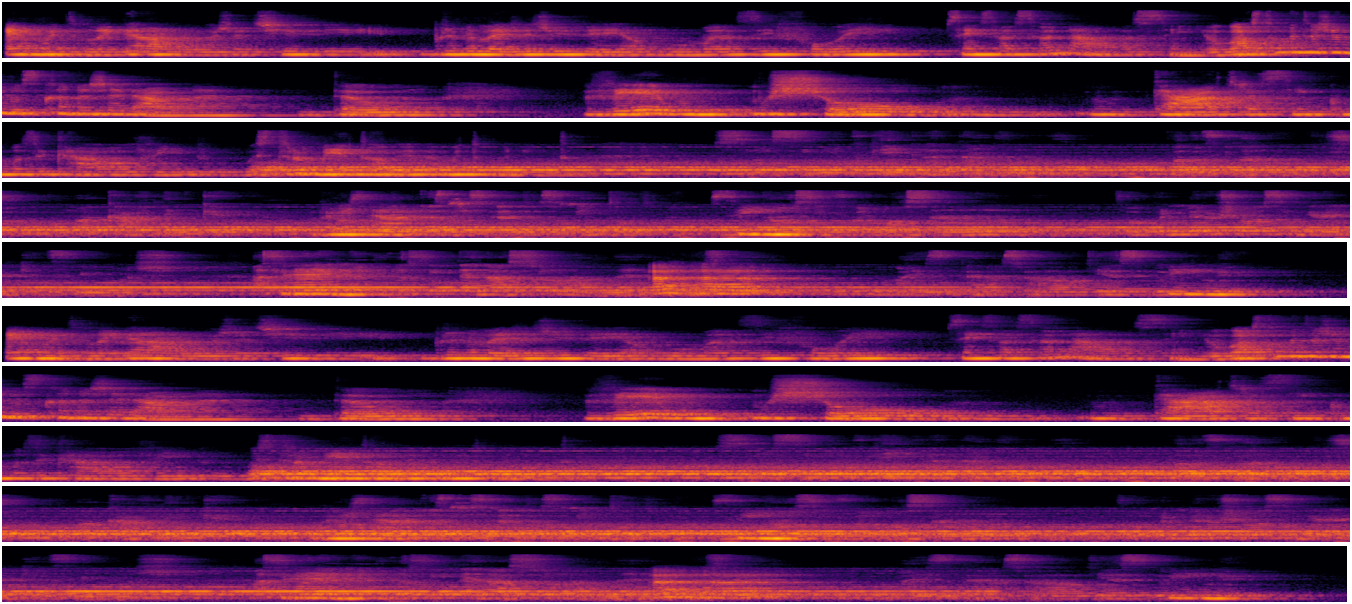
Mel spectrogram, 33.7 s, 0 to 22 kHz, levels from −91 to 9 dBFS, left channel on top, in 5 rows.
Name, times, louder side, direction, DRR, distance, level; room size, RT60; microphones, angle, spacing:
voice 1, 0.0-9.2 9.6-16.4 21.8-22.4 23.9-24.3 28.3-28.7 30.2-30.8 32.8-33.1, left 1 dB, 80° left, 2 dB, 2.0 m, -26 dB
sound 1, 14.7-32.0, right 4 dB, 90° right, 0.8 m, -27 dB
voice 2, 17.0-18.8 19.3-21.4 21.8-23.4 24.0-25.4 25.8-27.8 28.0-33.1, left 2 dB, 35° left, -4 dB, 4.6 m, -36 dB
10.0 x 7.0 x 7.5 m, 1.2 s
head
